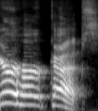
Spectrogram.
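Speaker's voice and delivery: high, loud call, projected out.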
